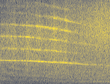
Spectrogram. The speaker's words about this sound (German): Da kommt ja schon das nächste Flugzeug.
